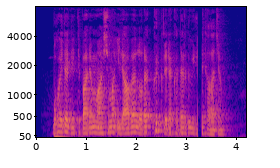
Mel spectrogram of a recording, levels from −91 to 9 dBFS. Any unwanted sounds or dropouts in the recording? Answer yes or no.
yes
